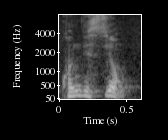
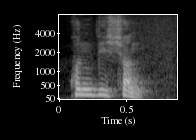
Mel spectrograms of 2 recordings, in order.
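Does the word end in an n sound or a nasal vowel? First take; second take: nasal vowel; n sound. First: The word ends in a nasal 'ong' vowel. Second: The word ends in a plain 'n' sound. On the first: This is the French form. "불어는 컨디시옹이거든요 ... 옹 발음이 있게 되는데" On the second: This is the modern English form. "현대어에서는 컨디션 ... 니은자 발음 끝나게 됩니다"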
